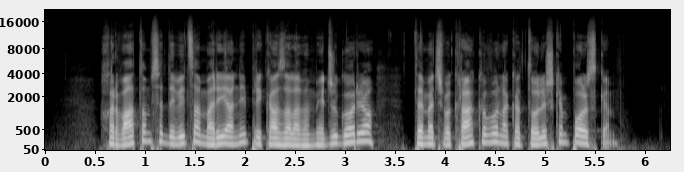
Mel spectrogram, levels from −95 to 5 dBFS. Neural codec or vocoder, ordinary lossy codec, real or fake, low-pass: none; none; real; 19.8 kHz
